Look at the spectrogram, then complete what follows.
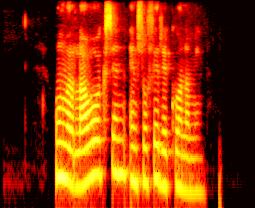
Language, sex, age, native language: Icelandic, female, 20-29, Icelandic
